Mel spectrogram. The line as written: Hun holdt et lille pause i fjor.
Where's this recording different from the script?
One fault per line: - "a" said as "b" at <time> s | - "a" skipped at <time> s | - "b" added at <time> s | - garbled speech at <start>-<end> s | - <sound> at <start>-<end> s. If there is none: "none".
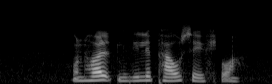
- "et" said as "en" at 1.2 s
- dropout at 2.2-2.2 s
